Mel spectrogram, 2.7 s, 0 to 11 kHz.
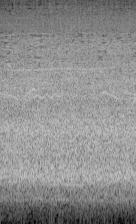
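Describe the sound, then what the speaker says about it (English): A loud, dense roar of a football stadium crowd at a Giants at 49ers NFL game, cheering steadily and continuously without any break. "About the loudest this crowd's been tonight."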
